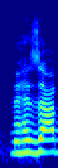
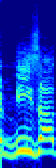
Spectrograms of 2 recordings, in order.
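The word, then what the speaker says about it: ميزاب: महजाब रहमत। सही प्रोनाउंसिएशन है मीज़ाब रहमत।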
